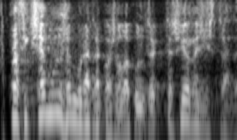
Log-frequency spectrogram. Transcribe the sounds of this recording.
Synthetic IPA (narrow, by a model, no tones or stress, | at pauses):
pɾɔfiksɛmnuzəmbunat̪ɾəkɔzələkunt̪ɾək̚t̪əsiorəʒist̪ɾaðə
